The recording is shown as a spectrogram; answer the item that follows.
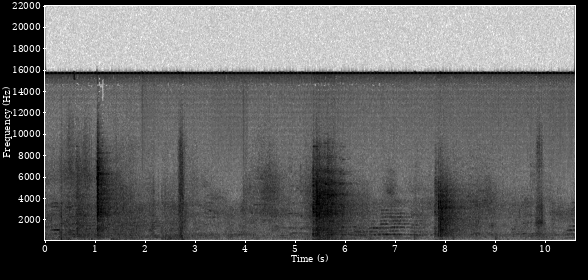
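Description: Ice hockey rink sounds between plays: a few sharp knocks in the first three seconds, as of sticks or the puck on ice and boards, then two hissing skate scrapes on the ice about five and a half and eight seconds in, over faint players' voices in the arena.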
